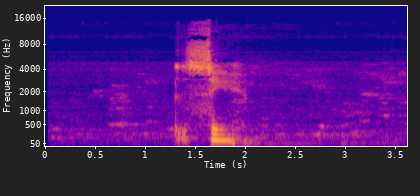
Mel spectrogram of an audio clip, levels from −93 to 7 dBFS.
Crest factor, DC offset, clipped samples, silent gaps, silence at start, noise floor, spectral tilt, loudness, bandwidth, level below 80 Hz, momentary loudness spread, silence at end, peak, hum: 24 dB; under 0.1%; under 0.1%; none; 1.3 s; -58 dBFS; -3.5 dB/octave; -18 LUFS; 15.5 kHz; -50 dBFS; 27 LU; 1.6 s; -2 dBFS; none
